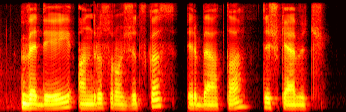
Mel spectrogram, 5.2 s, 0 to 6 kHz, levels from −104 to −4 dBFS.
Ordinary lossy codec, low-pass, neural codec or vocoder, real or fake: AAC, 48 kbps; 5.4 kHz; none; real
